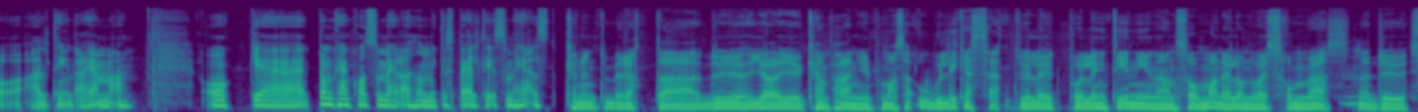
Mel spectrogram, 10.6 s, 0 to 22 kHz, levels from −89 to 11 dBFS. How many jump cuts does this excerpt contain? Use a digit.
1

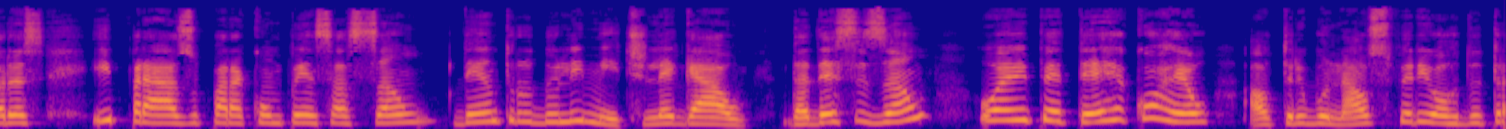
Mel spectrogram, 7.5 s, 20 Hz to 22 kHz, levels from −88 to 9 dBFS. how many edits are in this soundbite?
0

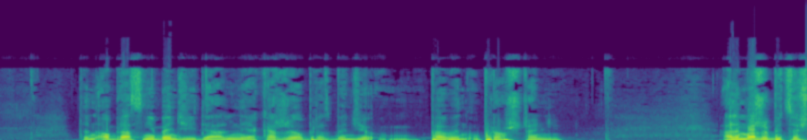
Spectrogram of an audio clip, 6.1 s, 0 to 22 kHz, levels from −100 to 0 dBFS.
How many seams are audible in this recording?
1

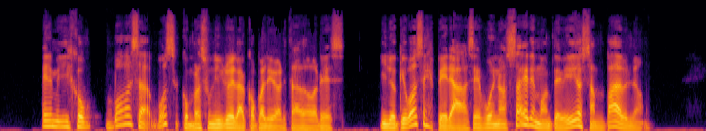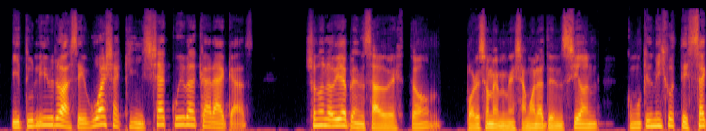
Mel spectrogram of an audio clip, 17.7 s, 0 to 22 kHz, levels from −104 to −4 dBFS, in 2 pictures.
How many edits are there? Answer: 0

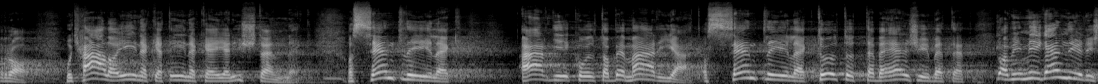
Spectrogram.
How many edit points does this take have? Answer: 1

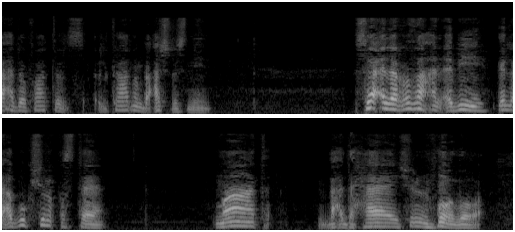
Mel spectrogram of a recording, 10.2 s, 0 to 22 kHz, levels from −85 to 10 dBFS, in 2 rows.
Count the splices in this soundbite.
0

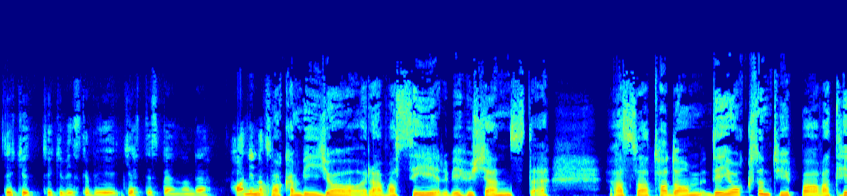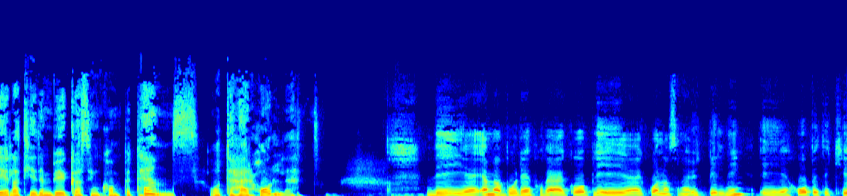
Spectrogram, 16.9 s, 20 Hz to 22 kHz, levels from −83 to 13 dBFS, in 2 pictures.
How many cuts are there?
1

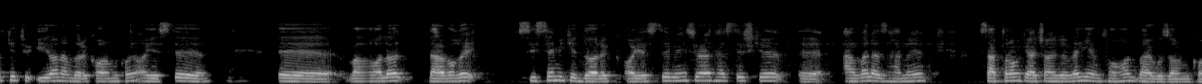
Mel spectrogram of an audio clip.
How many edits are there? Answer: 1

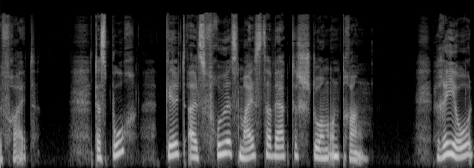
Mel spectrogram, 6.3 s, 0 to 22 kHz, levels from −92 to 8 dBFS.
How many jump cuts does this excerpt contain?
1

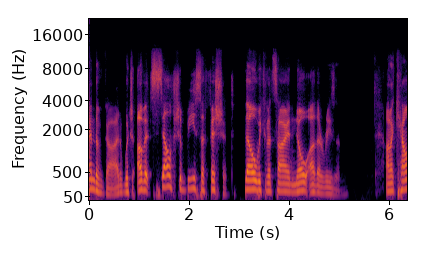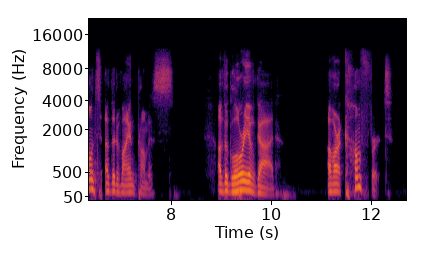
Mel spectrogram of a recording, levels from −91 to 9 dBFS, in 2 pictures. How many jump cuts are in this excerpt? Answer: 1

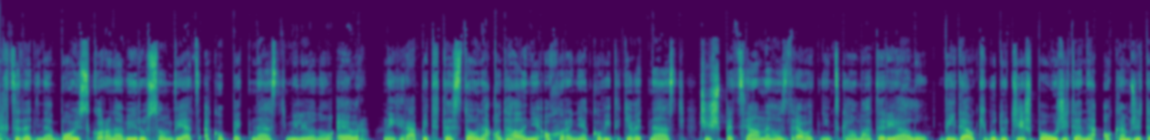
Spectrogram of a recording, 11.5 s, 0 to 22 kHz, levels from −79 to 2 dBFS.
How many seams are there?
2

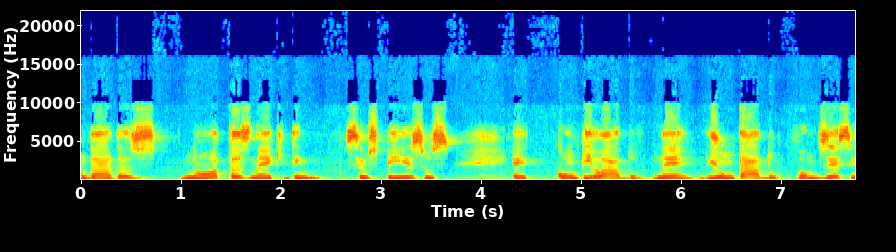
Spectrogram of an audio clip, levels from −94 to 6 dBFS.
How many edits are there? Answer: 1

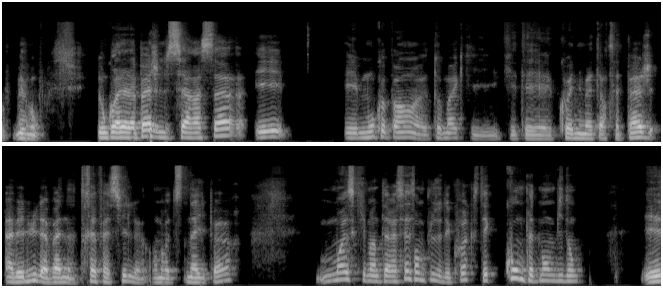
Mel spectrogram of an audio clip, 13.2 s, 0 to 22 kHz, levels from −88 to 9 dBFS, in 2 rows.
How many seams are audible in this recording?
1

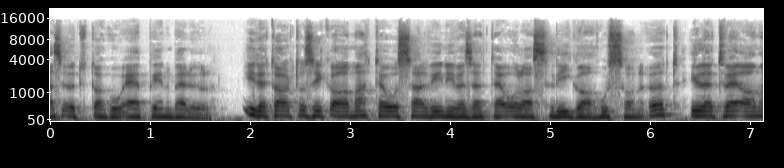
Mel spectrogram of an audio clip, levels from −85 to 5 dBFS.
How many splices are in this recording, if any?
0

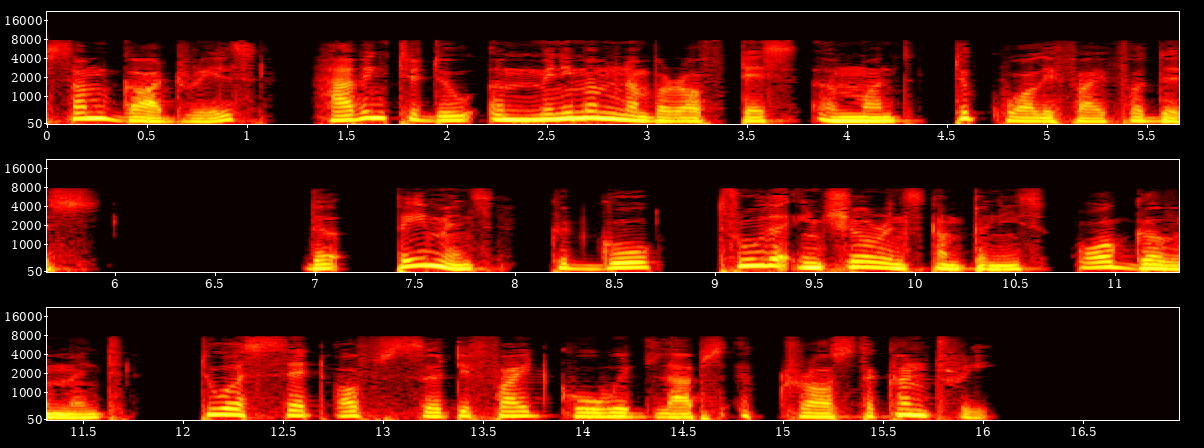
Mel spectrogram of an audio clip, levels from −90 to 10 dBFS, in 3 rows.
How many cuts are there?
1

